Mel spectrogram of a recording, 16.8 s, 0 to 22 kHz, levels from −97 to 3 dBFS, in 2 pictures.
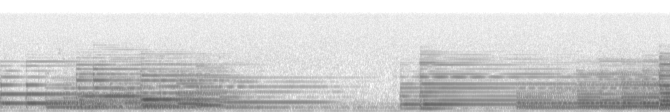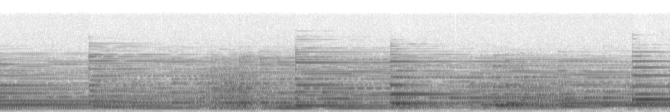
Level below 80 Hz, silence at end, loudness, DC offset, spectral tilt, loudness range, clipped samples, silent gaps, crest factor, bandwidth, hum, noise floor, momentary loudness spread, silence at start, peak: -72 dBFS; 0 s; -37 LUFS; under 0.1%; -7.5 dB/octave; 13 LU; under 0.1%; none; 18 dB; 14 kHz; none; -62 dBFS; 15 LU; 0 s; -20 dBFS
